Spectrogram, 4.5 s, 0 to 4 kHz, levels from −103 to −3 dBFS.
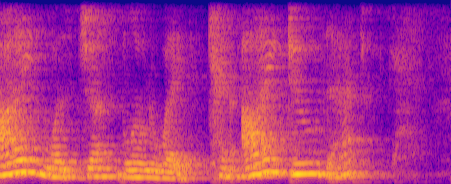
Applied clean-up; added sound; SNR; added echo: none; none; none; reverberation time 0.9 s.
